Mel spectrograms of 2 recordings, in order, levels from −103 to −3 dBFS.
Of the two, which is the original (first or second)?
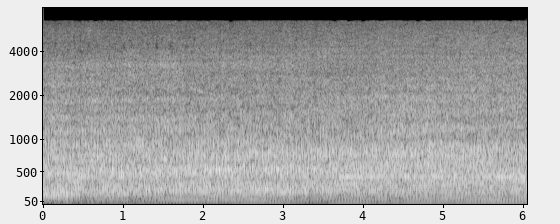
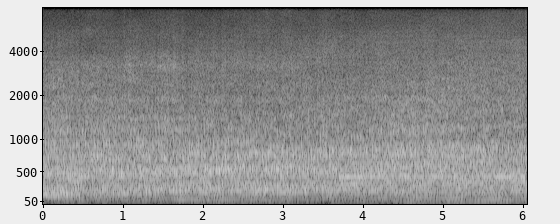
first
